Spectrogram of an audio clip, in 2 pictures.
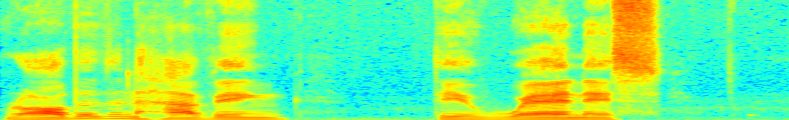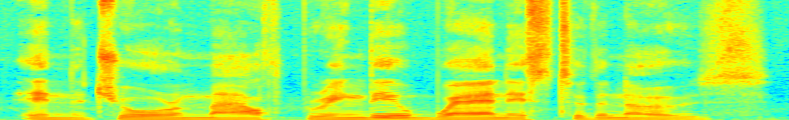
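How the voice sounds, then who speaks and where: A man with a mellow, relaxed voice of medium pitch guides a breathing meditation. He speaks extremely slowly, in short measured phrases, leaving long pauses between them as an instructor would. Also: clean tone.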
